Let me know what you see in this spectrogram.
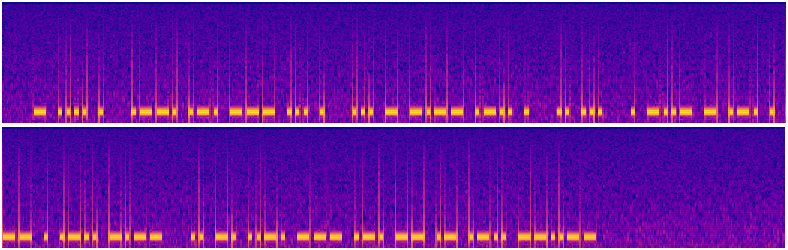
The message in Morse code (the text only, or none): THE PROSE STYLE IS EXTREMELY INFORMAL,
